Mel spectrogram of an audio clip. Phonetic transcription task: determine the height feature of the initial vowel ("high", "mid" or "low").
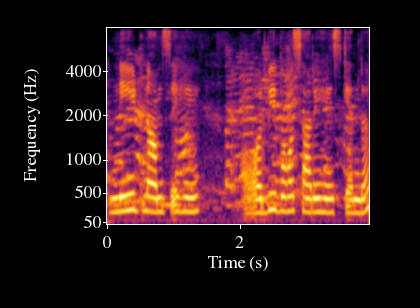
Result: high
